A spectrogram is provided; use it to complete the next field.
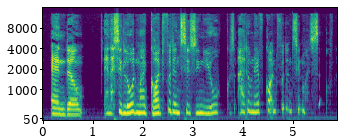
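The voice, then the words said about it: Emotional, choked-up speech. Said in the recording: “I'm getting emotional.”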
